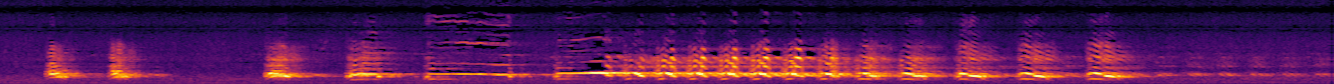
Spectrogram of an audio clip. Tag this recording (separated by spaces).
birdsong field-recording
